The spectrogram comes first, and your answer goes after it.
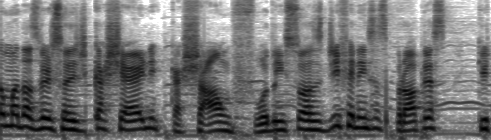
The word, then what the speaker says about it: Casshern: chamada Neo Human Cacherne, ou Cachan, porque aparentemente é assim que se pronuncia.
